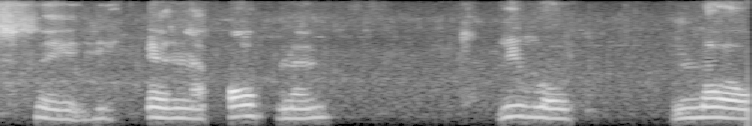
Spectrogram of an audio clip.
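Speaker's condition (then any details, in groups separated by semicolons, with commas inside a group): Spinal neurosarcoidosis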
